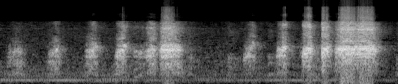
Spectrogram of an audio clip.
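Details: Female Chinese francolin giving loud, harsh, irregular notes, some short and some drawn out and strained, in two uneven bursts separated by a short gap, over a low steady hum.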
